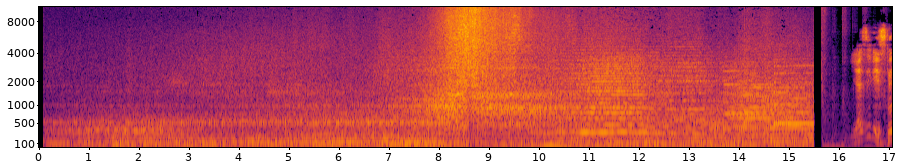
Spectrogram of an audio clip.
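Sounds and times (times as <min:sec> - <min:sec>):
ominous rumbling drone: 0:00.1 - 0:16.3.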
